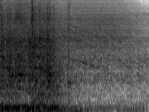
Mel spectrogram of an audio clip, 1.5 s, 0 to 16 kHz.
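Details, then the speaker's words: 1974 Dodge Dart Swinger old unknown small block: catches with a short rough burst, then fades out within a second and dies as it runs out of gas; stall from fuel starvation. "Let me put some more gas in it. That's why I stopped the first time and then it died."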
